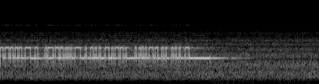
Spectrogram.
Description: RTTY (75 baud, 850 Hz shift), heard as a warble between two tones, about 1700 Hz centre, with room echo. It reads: … LOVE YOU, JACK.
